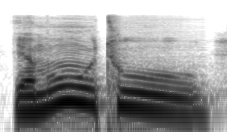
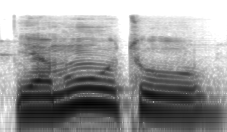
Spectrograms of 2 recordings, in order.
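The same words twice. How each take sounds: Both takes have the same delivery.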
